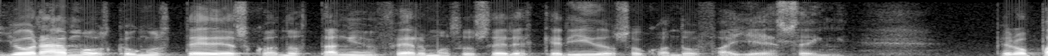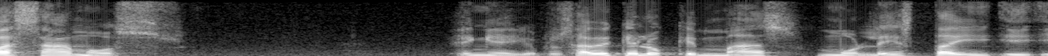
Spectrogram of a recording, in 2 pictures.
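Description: A man preaching a sermon as a pastor, swinging from quiet, confiding asides to loud, impassioned climaxes, speaking to radio listeners. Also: mid-range voice, gravelly. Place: radio broadcast.

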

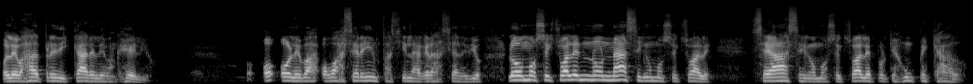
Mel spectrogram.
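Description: A male pastor delivering a sermon in church, addressing the congregation with rhetorical questions and swinging between hushed low passages and shouted high points. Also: a little fast, dry recording, studio quality.

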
